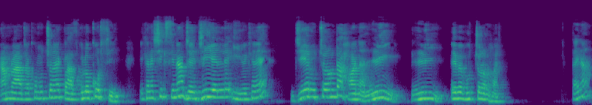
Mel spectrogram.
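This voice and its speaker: A man with a high, light voice teaches an online Italian class. He repeats phrases slowly and quizzes his students. The call sounds roomy and echoey. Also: animated, lo-fi sound. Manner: asks students questions. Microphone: video call.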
